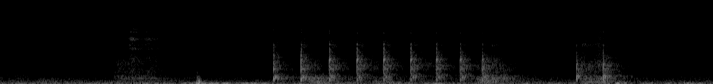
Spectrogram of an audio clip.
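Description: Rubber mallet tapping a ceramic floor tile to bed it into the mortar: a quick run of about ten taps, roughly four a second, a little under halfway through.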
